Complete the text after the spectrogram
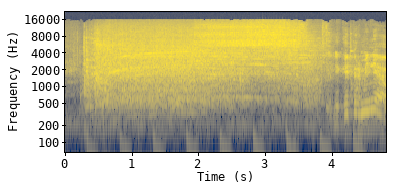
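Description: A power saw whines loudly as it cuts through metal.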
